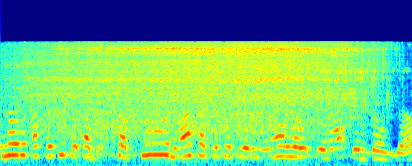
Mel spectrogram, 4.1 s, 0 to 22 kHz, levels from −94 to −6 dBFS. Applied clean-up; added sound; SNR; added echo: none; Rattle (instrument); -3 dB; none.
